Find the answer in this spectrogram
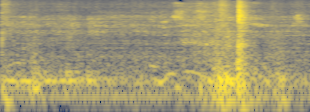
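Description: A brief rumbling thump with rustling, close to the microphone, about three-quarters of the way in, as a person drops down to sit on a bed.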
